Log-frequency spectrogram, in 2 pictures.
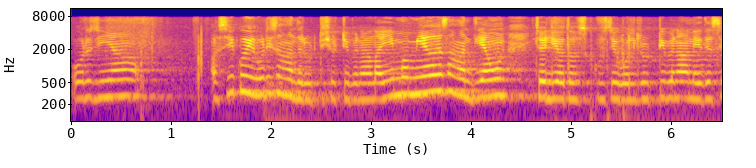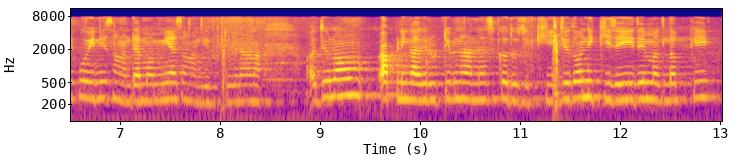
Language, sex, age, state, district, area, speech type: Dogri, female, 18-30, Jammu and Kashmir, Reasi, rural, spontaneous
